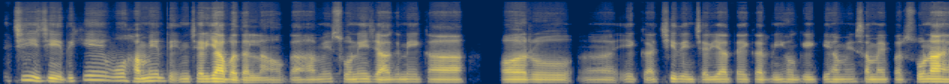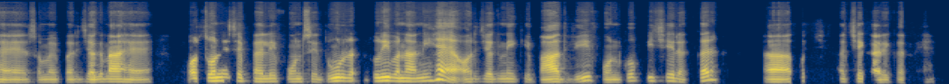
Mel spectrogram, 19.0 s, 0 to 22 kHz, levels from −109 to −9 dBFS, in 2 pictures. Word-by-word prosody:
जी, 190 Hz, -1 st, -2 dB
जी। 145 Hz, -5 st, 0 dB
देखिए, 200 Hz, -, -6 dB
वो 170 Hz, -2 st, -6 dB
हमें 145 Hz, +4 st, +1 dB
दिनचर्या 125 Hz, 0 st, +3 dB
बदलना 100 Hz, -3 st, -2 dB
होगा। 100 Hz, 0 st, -11 dB
हमें 110 Hz, +3 st, -9 dB
सोने-जागने 115 Hz, -1 st, -4 dB
का 115 Hz, 0 st, -7 dB, 0.7 s
और 115 Hz, 0 st, +2 dB, 0.5 s
अ, 105 Hz, +1 st, -13 dB
एक 120 Hz, 0 st, -15 dB
अच्छी 115 Hz, +3 st, -6 dB
दिनचर्या 115 Hz, -1 st, -5 dB
तय 115 Hz, 0 st, -10 dB
करनी 110 Hz, 0 st, -7 dB
होगी 115 Hz, 0 st, -8 dB
कि 115 Hz, 0 st, -13 dB
हमें 115 Hz, 0 st, -8 dB
समय 115 Hz, -2 st, -5 dB
पर 110 Hz, 0 st, -9 dB
सोना 125 Hz, +3 st, +6 dB
है, 110 Hz, -2 st, -1 dB
समय 110 Hz, 0 st, -8 dB
पर 110 Hz, 0 st, -6 dB
जगना 120 Hz, +2 st, +5 dB
है। 110 Hz, -1 st, -2 dB, 0.4 s
और 140 Hz, -, +8 dB
सोने 155 Hz, +1 st, +6 dB
से 155 Hz, -, 0 dB
पहले 135 Hz, -3 st, -2 dB
फ़ोन 125 Hz, -1 st, -7 dB
से 120 Hz, -, -7 dB
दूर 145 Hz, +7 st, +3 dB
दूरी 170 Hz, -4 st, +5 dB
बनानी 145 Hz, 0 st, +3 dB
है 220 Hz, -, +9 dB
और 120 Hz, -, -1 dB
जगने 125 Hz, +1 st, -4 dB
के 115 Hz, -1 st, -16 dB
बाद 115 Hz, +2 st, +5 dB
भी 155 Hz, +10 st, 0 dB
फ़ोन 110 Hz, -10 st, -6 dB
को 160 Hz, +8 st, -7 dB
पीछे 160 Hz, -1 st, -4 dB
रखकर 150 Hz, -, +1 dB, 0.5 s
अ, 115 Hz, 0 st, +6 dB
कुछ -, -, -21 dB, 0.2 s
अच्छे -, -, -4 dB
कार्य 105 Hz, +1 st, 0 dB
करने 105 Hz, 0 st, -15 dB
हैं। 115 Hz, -, -28 dB
115 Hz, 170 wpm, -24 LUFS, 110-135 Hz, 0.7 s, है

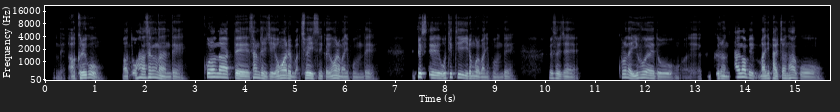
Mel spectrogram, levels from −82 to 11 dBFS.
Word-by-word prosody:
네. -, -, -21 dB
아 -, -, -4 dB
그리고 145 Hz, +3 st, +2 dB, 0.4 s
아 110 Hz, -, -3 dB
또 130 Hz, -, -2 dB
1 165 Hz, -1 st, +2 dB
생각나는데 105 Hz, -, -2 dB, 0.3 s
코로나 185 Hz, -3 st, +4 dB
때 115 Hz, -6 st, +5 dB
사람들이 140 Hz, -2 st, -1 dB
이제 100 Hz, -1 st, -1 dB
영화를 130 Hz, +3 st, +4 dB
막 95 Hz, -3 st, -9 dB
집에 135 Hz, 0 st, +4 dB
있으니까 120 Hz, -4 st, -1 dB
영화를 125 Hz, +3 st, +1 dB
많이 95 Hz, -1 st, -3 dB
보는데 90 Hz, 0 st, -11 dB, 0.7 s
Netflix 155 Hz, -2 st, +3 dB
OTT 160 Hz, +5 st, 0 dB
이런 125 Hz, -1 st, 0 dB
걸 110 Hz, -3 st, -1 dB
많이 95 Hz, -1 st, -5 dB
보는데 90 Hz, 0 st, -11 dB, 0.7 s
그래서 125 Hz, 0 st, -4 dB
이제 100 Hz, -5 st, -6 dB, 0.8 s
코로나 175 Hz, -3 st, -2 dB
이후에도 125 Hz, -8 st, -1 dB, 0.2 s
예 -, -, -18 dB
약간 -, -, -20 dB
그런 115 Hz, -4 st, -3 dB
산업이 185 Hz, -7 st, +3 dB
많이 115 Hz, +1 st, 0 dB
발전하고 120 Hz, -, -3 dB
125 Hz, 320 characters per minute, -23 LUFS, 100-150 Hz, 0.8 s, 때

